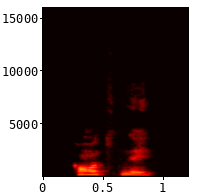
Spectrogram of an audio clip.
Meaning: inflection of contenir: 1. second-person plural present indicative 2. second-person plural imperative
- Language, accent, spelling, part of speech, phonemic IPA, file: French, Canada, contenez, verb, /kɔ̃t.ne/, LL-Q150 (fra)-contenez.wav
